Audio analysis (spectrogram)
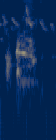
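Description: Chickens cluck in short, soft bursts at a poultry sale, with a ten-day-old chick among the birds; the sound is faint and brief, with no talk.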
